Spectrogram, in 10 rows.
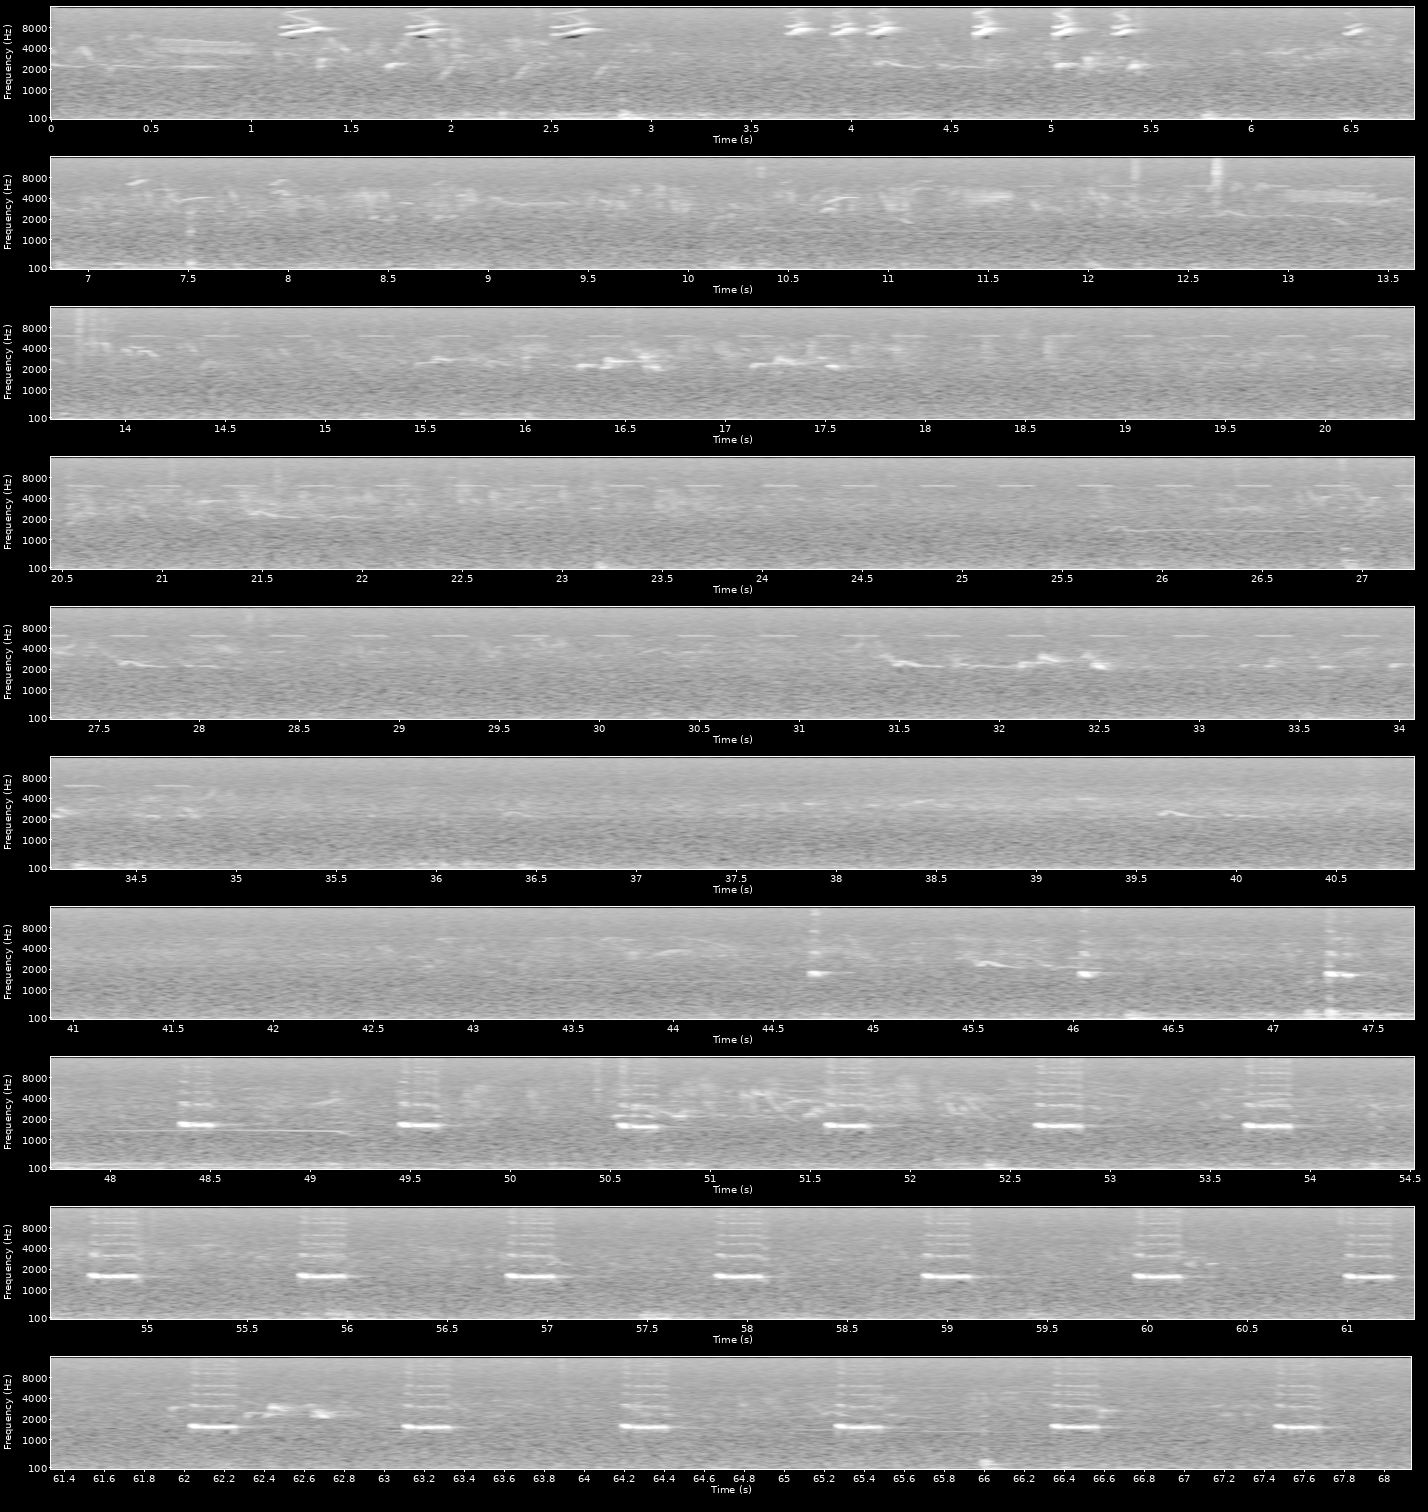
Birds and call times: Red-cheeked Cordonbleu (Uraeginthus bengalus): 0:01.8
Common Bulbul (Pycnonotus barbatus): 0:16.4, 1:02.4
Red-fronted Tinkerbird (Pogoniulus pusillus): 0:49.5, 1:00.0

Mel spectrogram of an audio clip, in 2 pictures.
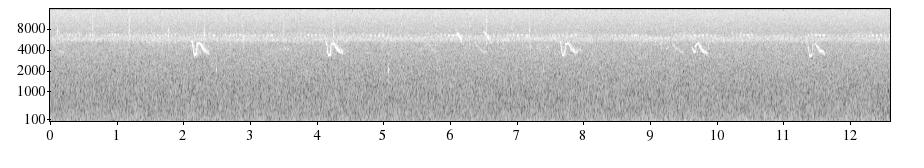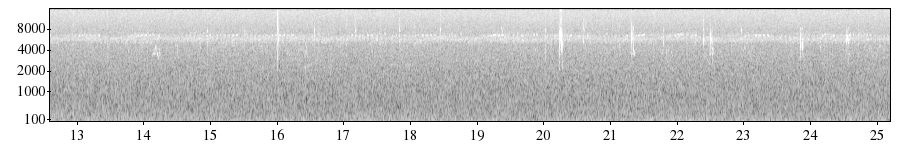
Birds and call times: African Pipit (Anthus cinnamomeus): 0:04.3, 0:11.5

